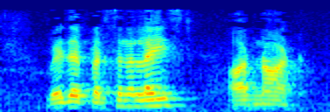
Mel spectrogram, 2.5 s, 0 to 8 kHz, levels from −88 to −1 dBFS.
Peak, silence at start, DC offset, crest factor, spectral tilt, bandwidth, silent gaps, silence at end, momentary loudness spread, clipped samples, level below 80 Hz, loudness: -10 dBFS; 0.35 s; under 0.1%; 20 dB; -5.5 dB/octave; 6.4 kHz; none; 0.2 s; 10 LU; under 0.1%; -68 dBFS; -30 LUFS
